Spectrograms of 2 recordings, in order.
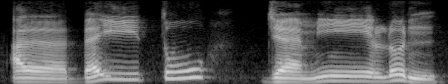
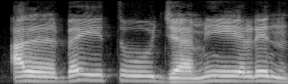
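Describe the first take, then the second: First: The last word ends with the sound -un. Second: The last word ends with the sound -in. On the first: The speaker calls it right. "Yang betul adalah al-baitu jamilun" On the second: The speaker calls it wrong.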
